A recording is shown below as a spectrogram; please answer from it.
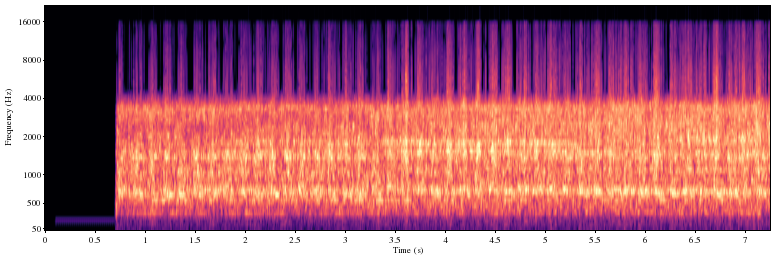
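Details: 2006 Suzuki Forenza idling with the hood open, a loud, steady hum over the engine; owner suspects a failing power steering pump.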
